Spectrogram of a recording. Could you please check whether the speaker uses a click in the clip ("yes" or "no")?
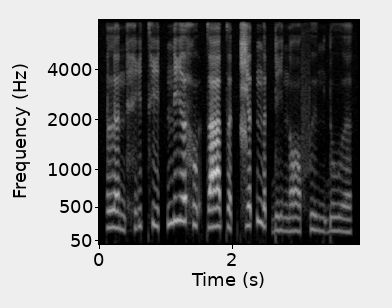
no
